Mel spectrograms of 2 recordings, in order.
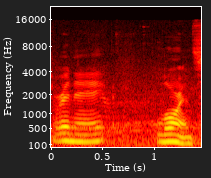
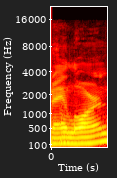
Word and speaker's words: Rene Laurens: just both on a panel and this is Renee Lawrence did I pronounce it right that's correct is it close or perfect fix me if it was Rene lawren is fine yes that's great so tell us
